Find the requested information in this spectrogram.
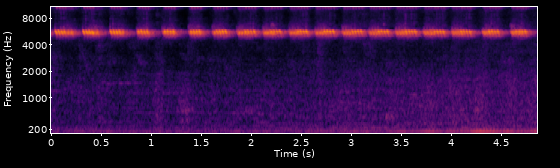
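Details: A cricket chirps steadily at night, high pulsed trills repeating about four times a second.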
